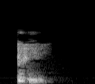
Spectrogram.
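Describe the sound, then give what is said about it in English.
A single short throat clearing, a rough, gravelly burst of under half a second heard on its own with silence before and after. “I've got the busy throat, so if you hear me clearing it a lot today, my apologies.”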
